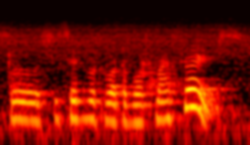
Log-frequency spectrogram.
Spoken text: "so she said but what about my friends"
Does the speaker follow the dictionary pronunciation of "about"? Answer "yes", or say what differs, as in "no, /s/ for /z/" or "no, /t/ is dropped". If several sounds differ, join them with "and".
yes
